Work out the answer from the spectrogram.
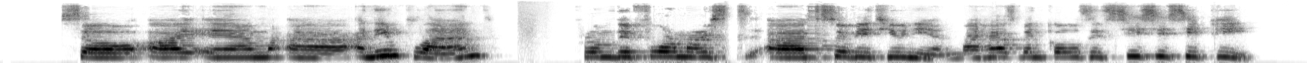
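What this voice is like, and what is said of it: Russian accent. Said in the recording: “obviously you can hear my Russian accent.”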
